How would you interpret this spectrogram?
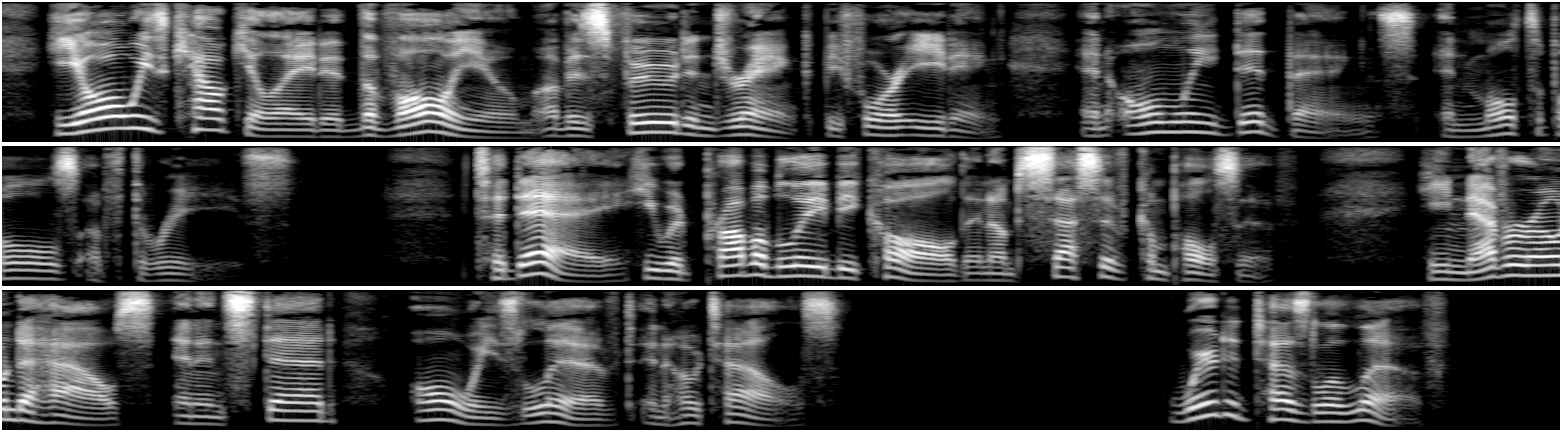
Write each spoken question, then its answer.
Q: Where did Tesla live?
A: He always lived in hotels.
